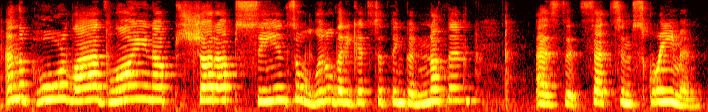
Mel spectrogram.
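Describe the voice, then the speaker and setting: A woman's voice: very high voice, unhurried, pitched above the performer's own voice. A woman voicing a cheerful young Yorkshire country boy with eager, folksy dialect speech in a storybook reading. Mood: concerned, eager.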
